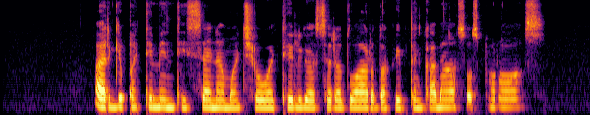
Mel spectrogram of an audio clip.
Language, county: Lithuanian, Vilnius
